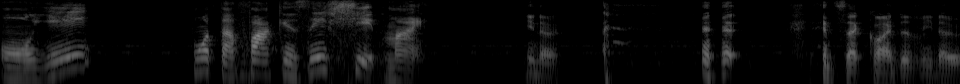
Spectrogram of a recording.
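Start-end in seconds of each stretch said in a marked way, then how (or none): 0.0-3.2 over-the-top Australian accent, very high pitch. Showing an old impression, unlike normal speech, in an exaggerated aussie accent impression. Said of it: "my Aussie accent impression I used to do, where it's like".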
